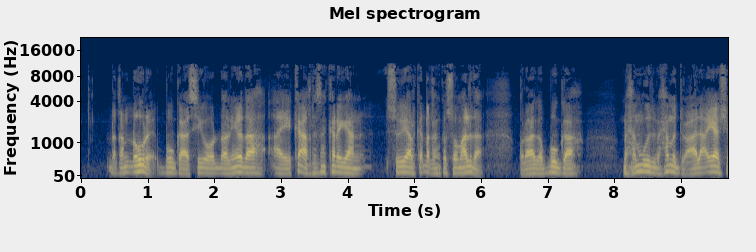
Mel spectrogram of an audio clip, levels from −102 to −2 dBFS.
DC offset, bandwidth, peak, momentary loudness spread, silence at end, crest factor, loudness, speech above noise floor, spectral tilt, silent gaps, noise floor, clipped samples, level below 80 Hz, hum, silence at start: under 0.1%; 11.5 kHz; -12 dBFS; 9 LU; 0 s; 20 dB; -32 LUFS; 34 dB; -5.5 dB/octave; none; -65 dBFS; under 0.1%; -66 dBFS; none; 0.4 s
